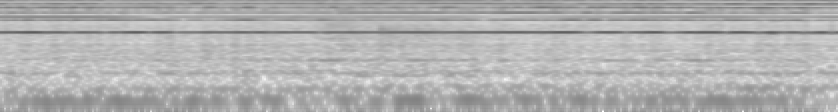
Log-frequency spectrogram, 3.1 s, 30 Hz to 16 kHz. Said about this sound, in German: Wir stehen jetzt hier am APUS I2 und es pfeift. Was ist das eigentlich? Das ist das Wasserstoff, was von den Speicherbündeln überströmt in die Flügeltanks, dass wir dann später die Tests damit starten können.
